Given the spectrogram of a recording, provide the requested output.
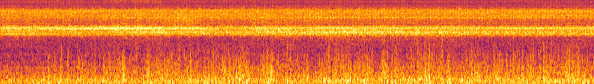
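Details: Oil-and-gas sweet gas cooler: constant high-pitched hiss and squeal over the fan's steady roar, speed unchanged; abnormal drive belt noise.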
